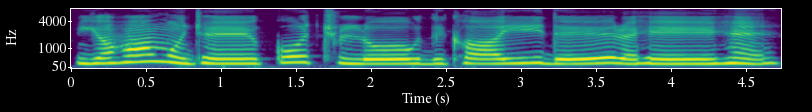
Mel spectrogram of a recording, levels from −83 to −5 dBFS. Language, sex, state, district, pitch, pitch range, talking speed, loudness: Hindi, female, Madhya Pradesh, Katni, 245 Hz, 235-265 Hz, 100 wpm, -11 LUFS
